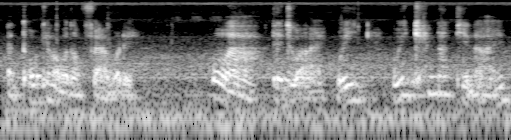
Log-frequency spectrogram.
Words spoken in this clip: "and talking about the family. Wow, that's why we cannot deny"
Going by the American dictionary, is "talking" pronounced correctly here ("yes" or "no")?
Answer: yes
